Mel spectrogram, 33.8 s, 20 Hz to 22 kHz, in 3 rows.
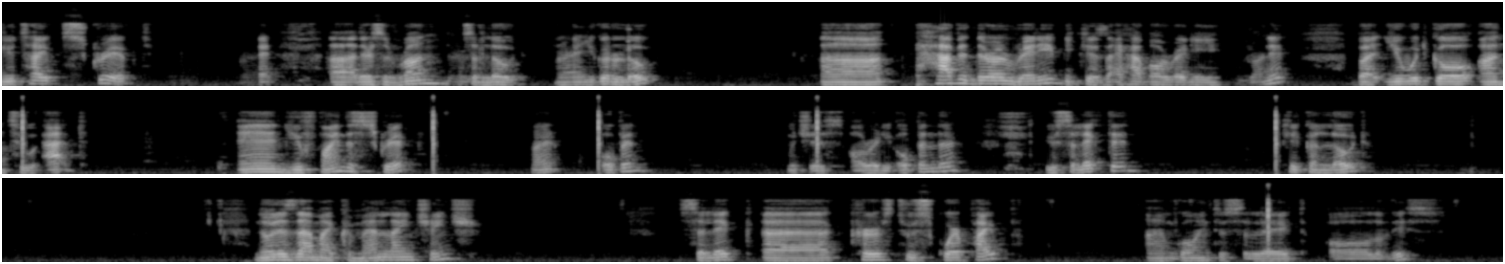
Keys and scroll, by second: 0.0-1.4 typing, 0.1 Escape, 2.2 Down, 3.2 Down, 4.5 Return.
